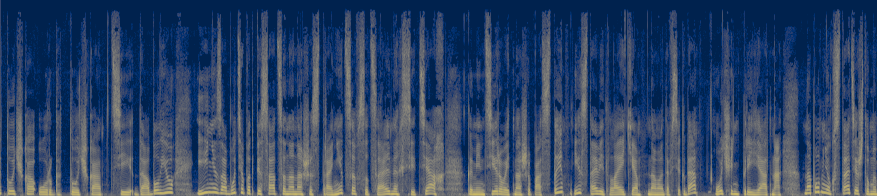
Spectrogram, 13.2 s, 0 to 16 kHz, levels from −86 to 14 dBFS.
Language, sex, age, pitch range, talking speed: Russian, female, 20-39, 175-235 Hz, 115 wpm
